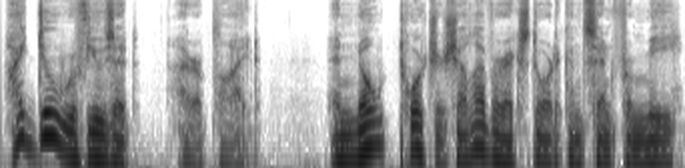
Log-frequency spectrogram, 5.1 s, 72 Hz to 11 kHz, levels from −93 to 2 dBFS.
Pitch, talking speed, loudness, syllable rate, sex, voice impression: 100 Hz, 185 wpm, -18 LUFS, 5.6 syllables/s, male, masculine, slightly old, thick, slightly halting, sincere, very calm, slightly wild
